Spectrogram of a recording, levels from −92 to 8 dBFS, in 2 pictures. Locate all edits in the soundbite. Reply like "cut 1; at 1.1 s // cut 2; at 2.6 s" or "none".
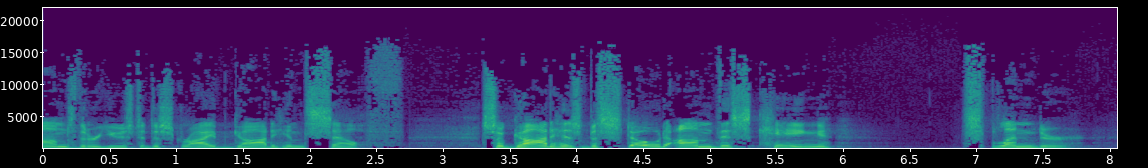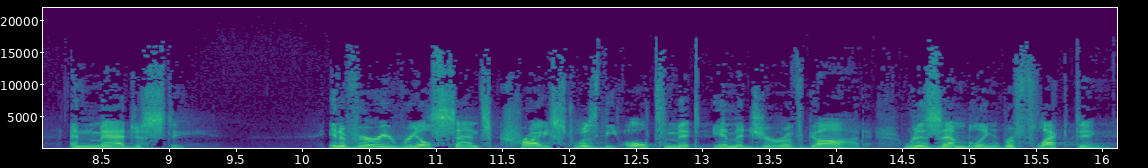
none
